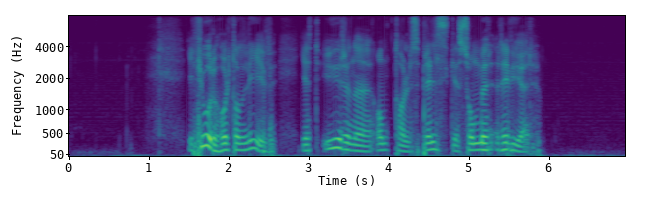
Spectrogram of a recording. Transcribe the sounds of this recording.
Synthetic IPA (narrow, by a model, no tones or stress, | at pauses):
iːfjuːɾhɔlt̪hɑnliːʋiːɛt̪ʰyːɾənəʔɑ̰nt̪ʰɑlspɾɛlskəsɔməɾɾɛʋjyːə̰ɾ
